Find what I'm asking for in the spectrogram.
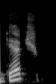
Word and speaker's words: Getch: My name is Sally Getch, rhymes with sketch.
